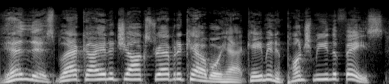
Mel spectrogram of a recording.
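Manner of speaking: high, lightly voiced complaining witness; mock witness. A suspect reporting the cowboy to disbelieving listeners, lightly voiced. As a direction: whine the implausible story. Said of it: "they would always tell that story".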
